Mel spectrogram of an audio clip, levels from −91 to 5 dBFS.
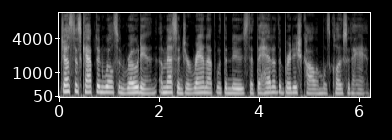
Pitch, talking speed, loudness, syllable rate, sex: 190 Hz, 230 wpm, -18 LUFS, 5.1 syllables/s, female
